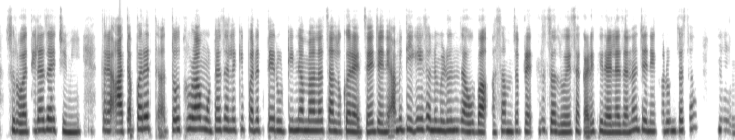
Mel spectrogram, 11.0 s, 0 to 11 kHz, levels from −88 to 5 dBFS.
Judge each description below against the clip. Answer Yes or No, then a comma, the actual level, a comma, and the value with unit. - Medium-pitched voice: No, high, 230 Hz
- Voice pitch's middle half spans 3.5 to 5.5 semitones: No, average, 2.7 semitones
